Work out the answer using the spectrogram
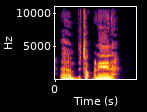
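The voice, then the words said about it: Attempted Australian accent. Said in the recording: “That's my best Australian accent.”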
